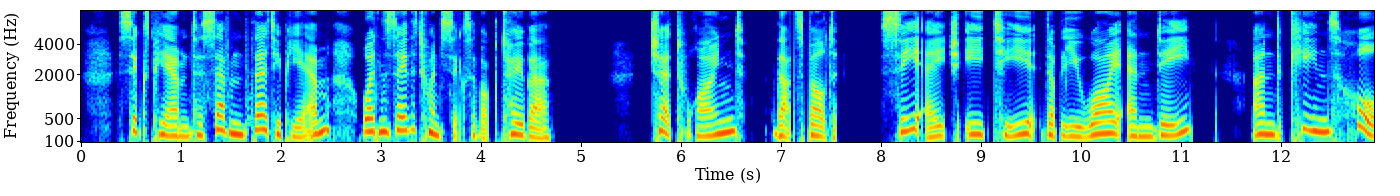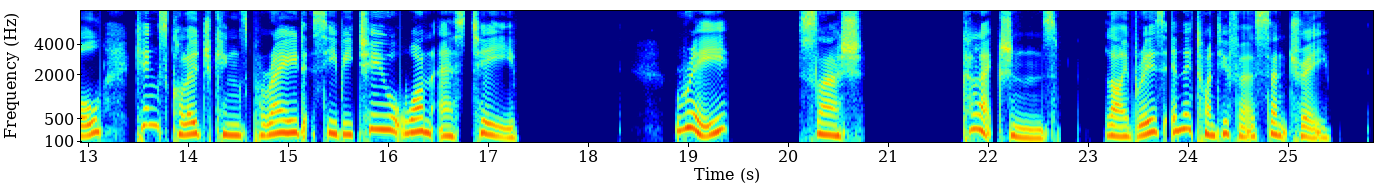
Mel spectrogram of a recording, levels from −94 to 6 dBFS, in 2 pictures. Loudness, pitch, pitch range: -22 LUFS, 205 Hz, 185-245 Hz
